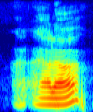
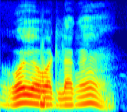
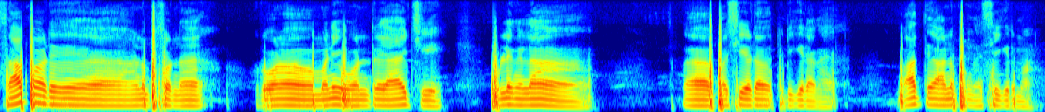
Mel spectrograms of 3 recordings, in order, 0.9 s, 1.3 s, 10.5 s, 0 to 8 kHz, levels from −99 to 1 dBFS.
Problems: background sounds at intervals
